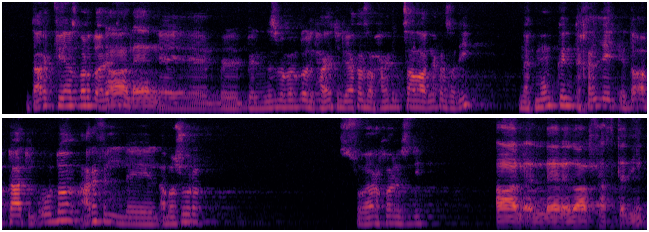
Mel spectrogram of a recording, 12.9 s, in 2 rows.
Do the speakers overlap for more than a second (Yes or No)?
No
